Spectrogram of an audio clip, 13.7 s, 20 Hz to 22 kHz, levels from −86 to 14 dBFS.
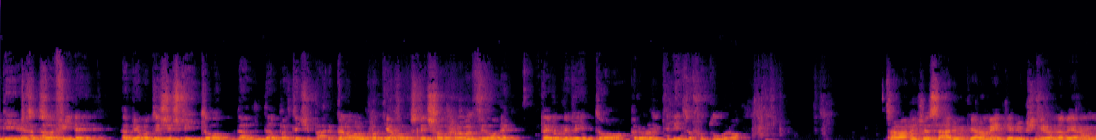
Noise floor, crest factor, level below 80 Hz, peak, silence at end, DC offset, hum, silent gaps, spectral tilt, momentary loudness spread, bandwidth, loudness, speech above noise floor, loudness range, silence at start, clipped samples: -79 dBFS; 16 dB; -60 dBFS; -4 dBFS; 0 s; under 0.1%; none; none; -5.5 dB/octave; 7 LU; 13.5 kHz; -20 LUFS; 59 dB; 5 LU; 0 s; under 0.1%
